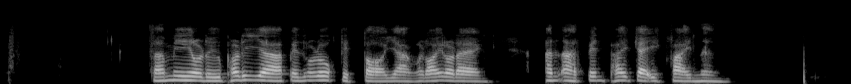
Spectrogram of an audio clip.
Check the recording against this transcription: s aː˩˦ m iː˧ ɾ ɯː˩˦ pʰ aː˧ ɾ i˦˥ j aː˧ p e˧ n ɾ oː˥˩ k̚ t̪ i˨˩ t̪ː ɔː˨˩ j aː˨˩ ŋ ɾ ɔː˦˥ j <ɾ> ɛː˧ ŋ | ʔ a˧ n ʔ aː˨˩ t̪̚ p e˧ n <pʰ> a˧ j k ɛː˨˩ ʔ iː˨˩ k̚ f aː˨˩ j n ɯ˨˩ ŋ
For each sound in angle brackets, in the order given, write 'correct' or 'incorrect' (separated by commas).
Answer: correct, correct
